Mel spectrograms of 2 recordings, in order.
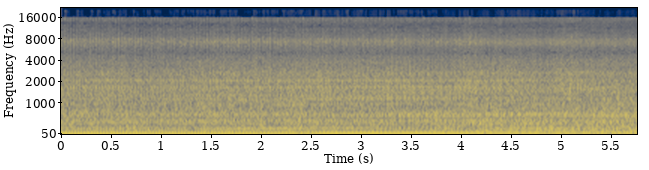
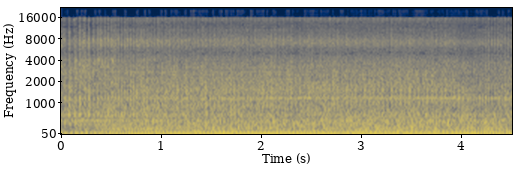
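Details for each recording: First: Mitsubishi 120 PS (Ragasa) diesel after nozzle service and replacing both left and right engine mounts with genuine parts: steady, even rumble with gentle rev rise, no knocks or shudder; engine shaking and cabin wobble at part throttle when hot now cured. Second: Mitsubishi 120 PS Ragasa diesel, cab raised: loud uneven clatter and lumpy misfire at part throttle, shaking worsening as engine heats; traced to worn injector nozzles and Bosch injection pump plunger misadjustment.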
